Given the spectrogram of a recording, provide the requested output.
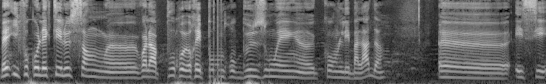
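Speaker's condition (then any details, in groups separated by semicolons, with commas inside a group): No condition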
